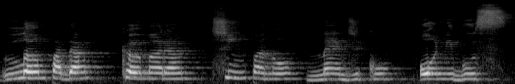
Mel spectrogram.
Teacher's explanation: as proparoxítonas que são aquelas em que a sílaba tônica é a antepenúltima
